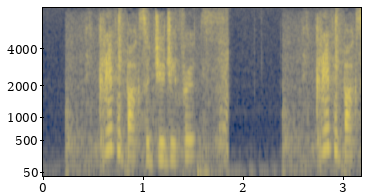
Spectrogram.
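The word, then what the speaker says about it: Jujyfruits: So, Juji fruits.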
